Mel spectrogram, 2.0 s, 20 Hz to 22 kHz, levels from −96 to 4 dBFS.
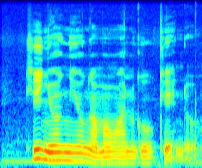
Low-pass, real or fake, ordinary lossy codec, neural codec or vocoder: none; real; none; none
